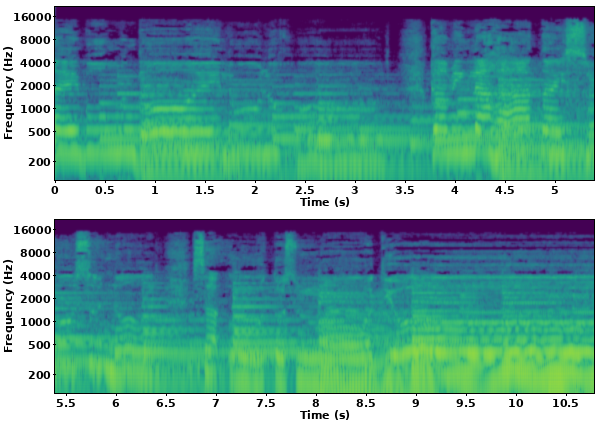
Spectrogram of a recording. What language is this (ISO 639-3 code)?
ind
